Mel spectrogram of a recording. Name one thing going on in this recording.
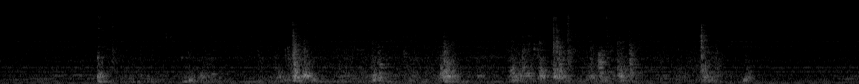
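Laundry thumps and sloshes as a washing machine drum turns.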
